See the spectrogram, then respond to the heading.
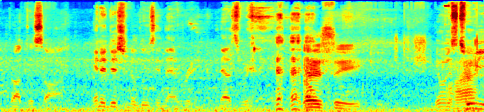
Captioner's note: laughs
